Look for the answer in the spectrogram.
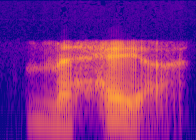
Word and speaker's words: Mexia: We have a funny town here called Mejia, and it's spelled M-E-X-I-A. – Mm. – And I think if you're an out-of-towner or a Yankee, you might be tempted to say Mexia, right, mm-hmm.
